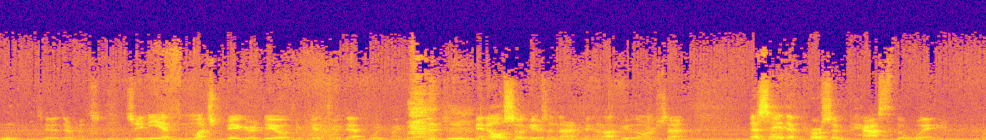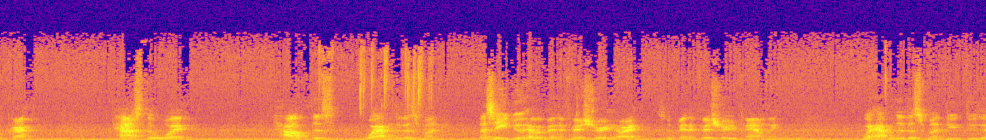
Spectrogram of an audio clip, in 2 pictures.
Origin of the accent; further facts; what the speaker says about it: North Carolina, United States; I'm from North Carolina.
